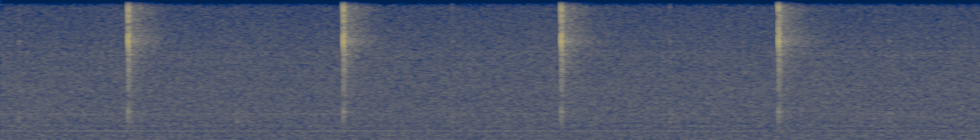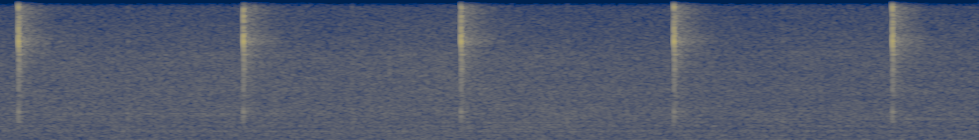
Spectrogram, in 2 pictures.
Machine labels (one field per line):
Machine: valve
